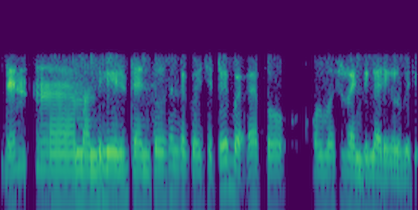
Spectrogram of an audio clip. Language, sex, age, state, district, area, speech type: Malayalam, male, 18-30, Kerala, Wayanad, rural, conversation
